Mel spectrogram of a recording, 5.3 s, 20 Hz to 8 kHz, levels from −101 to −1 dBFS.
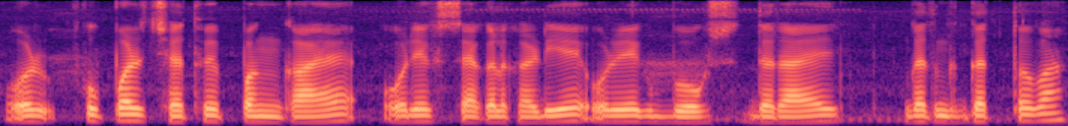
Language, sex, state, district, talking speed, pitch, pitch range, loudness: Hindi, male, Uttar Pradesh, Saharanpur, 190 wpm, 135 Hz, 130-145 Hz, -18 LUFS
